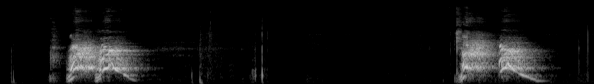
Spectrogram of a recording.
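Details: Pembroke Welsh Corgi barking while hiding: two loud bursts of sharp, rough barks, each a quick double bark with falling pitch, separated by about three seconds of near silence broken only by faint clicks and taps.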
